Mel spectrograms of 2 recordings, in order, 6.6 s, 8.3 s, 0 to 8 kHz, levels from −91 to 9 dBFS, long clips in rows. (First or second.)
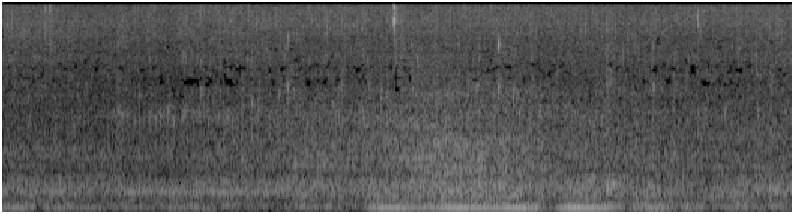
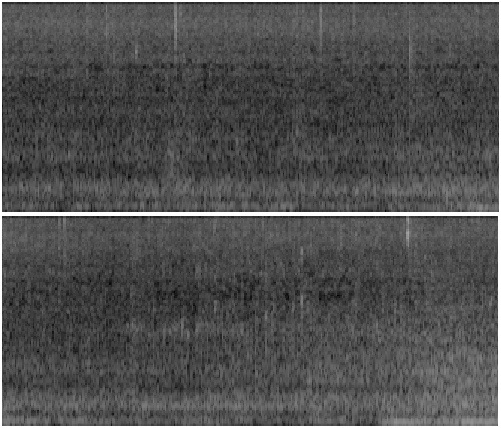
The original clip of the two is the first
